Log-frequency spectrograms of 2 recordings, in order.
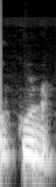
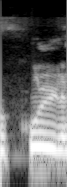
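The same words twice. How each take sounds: First: कूड said as "kood", no L; silent L. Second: कूल्ड said as "koold", L sounded; L wrongly pronounced. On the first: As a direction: say could as कूड, dropping the L. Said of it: "एल silent होगा". (कूड में L silent) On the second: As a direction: mispronounce could as कूल्ड, with a clear L. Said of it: "इसको कूल्ड नहीं पढ़ेंगे". (कूल्ड में L का गलत उच्चारण) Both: Shown as a demonstration.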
